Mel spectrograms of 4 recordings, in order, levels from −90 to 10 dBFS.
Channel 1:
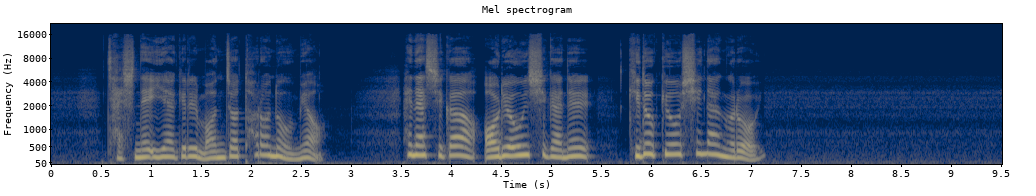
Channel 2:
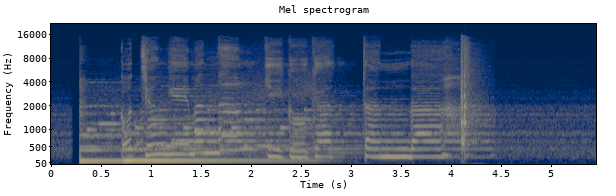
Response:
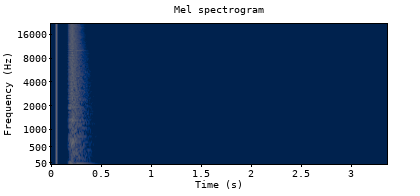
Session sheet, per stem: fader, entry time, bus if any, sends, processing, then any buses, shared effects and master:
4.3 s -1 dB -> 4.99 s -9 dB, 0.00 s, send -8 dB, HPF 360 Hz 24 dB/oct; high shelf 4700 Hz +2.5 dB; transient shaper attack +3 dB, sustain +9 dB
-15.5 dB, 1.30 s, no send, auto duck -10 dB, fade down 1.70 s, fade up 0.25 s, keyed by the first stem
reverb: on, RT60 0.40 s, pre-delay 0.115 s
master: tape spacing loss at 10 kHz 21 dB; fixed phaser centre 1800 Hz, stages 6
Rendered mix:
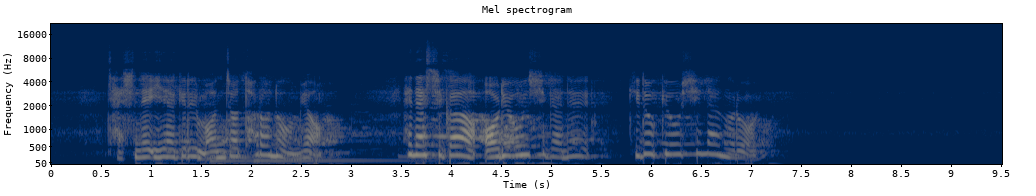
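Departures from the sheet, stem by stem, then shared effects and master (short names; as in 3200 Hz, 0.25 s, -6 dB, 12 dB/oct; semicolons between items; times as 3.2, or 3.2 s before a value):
stem 1 -1.0 dB -> -7.5 dB; stem 2 -15.5 dB -> -25.0 dB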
